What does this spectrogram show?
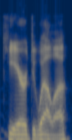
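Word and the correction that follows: Keir Dullea: but I don't know how you really say it. – I think it's Kier Delay. – Kier Delay. Okay.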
